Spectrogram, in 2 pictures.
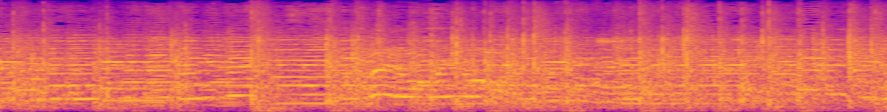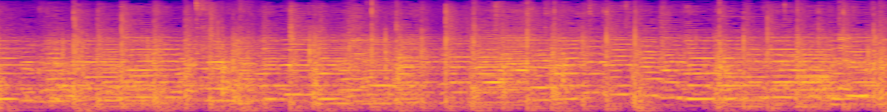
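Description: Fiddle playing a lively traditional tune for a rapper sword dance, with many sharp taps and clicks from the dancers throughout.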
